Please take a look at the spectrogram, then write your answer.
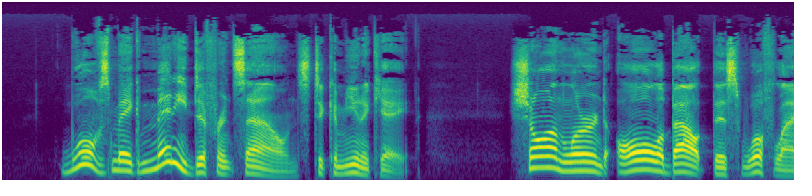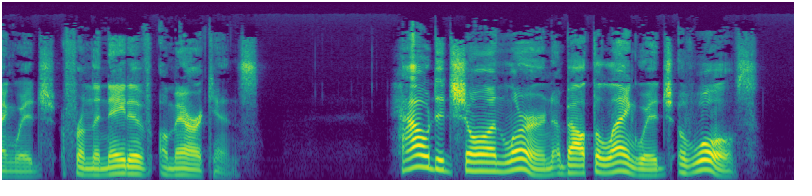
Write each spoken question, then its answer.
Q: How did Sean learn about the language of wolves?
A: He learned about the wolf language from Native Americans.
